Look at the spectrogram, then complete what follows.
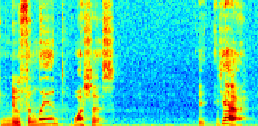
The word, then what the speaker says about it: Newfoundland: And It says a local legend in Newfoundland, it's actually Newfoundland I should be saying it correctly, claims the Mayflower stopped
